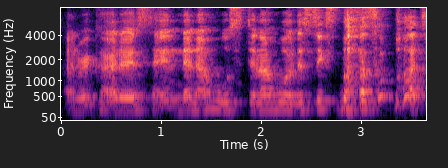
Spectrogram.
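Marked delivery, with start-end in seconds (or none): 1.2-3.6 louder, laughing through a chat line. Real, not acted. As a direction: read it while cracking up. Reading chat, cracking up.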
